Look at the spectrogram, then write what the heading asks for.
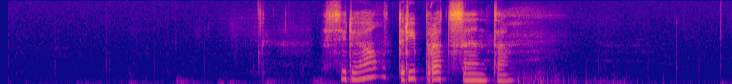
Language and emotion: Russian, neutral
